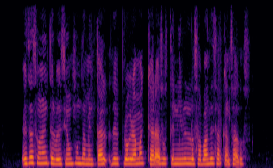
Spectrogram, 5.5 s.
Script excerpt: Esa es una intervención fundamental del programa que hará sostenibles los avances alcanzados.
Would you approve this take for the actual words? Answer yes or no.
no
